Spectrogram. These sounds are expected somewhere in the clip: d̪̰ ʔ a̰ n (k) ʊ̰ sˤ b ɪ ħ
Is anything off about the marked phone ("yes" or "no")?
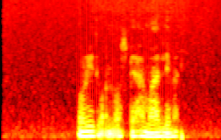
yes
